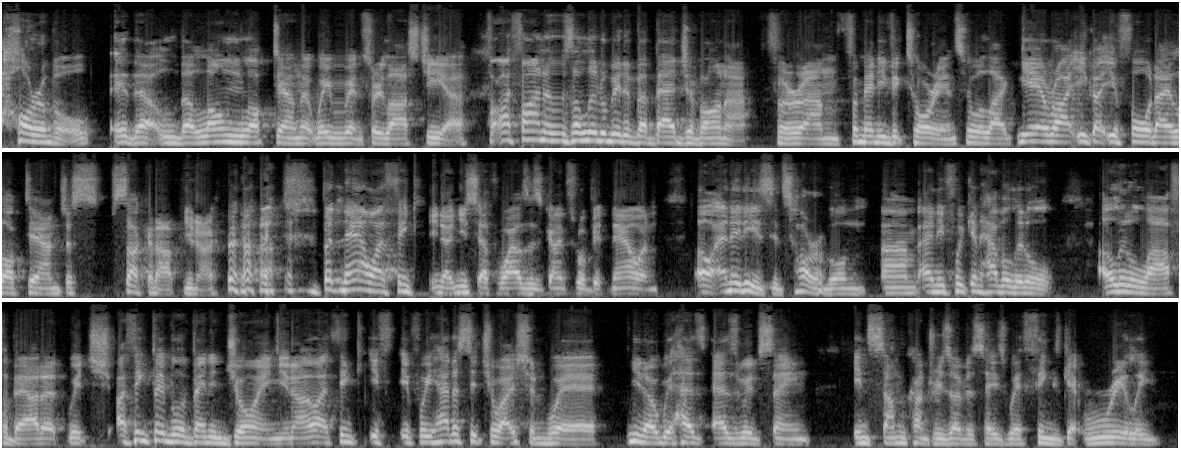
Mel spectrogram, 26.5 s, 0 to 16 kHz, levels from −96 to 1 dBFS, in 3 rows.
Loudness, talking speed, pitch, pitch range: -24 LUFS, 245 wpm, 140 Hz, 130-165 Hz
